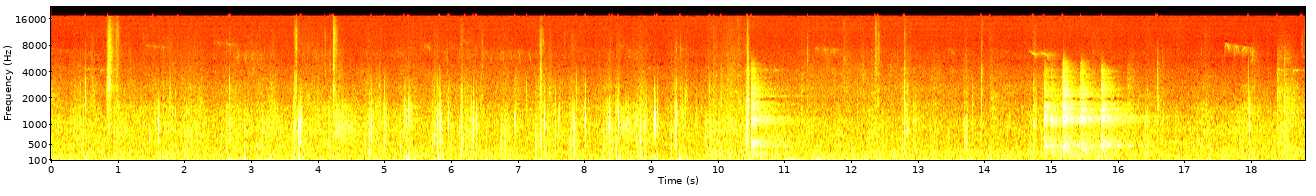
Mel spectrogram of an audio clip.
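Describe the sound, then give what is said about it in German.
Footsteps walking through a turnstile at the end of Favoritenpark: faint, steady steps throughout, broken by two louder clattering bursts midway and near the end. “So, jetzt sind wir am Ende des Parks angelangt. Jetzt geht es noch durch ein Drehkreuz und dann war es das erstmal mit dem Favoritenpark.”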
